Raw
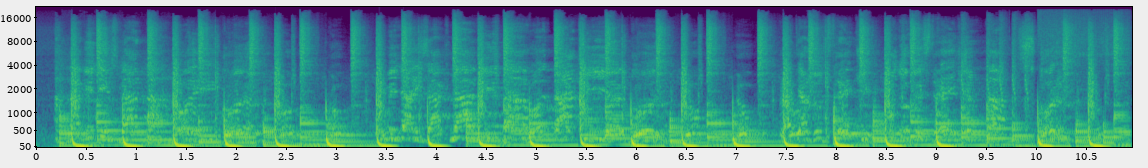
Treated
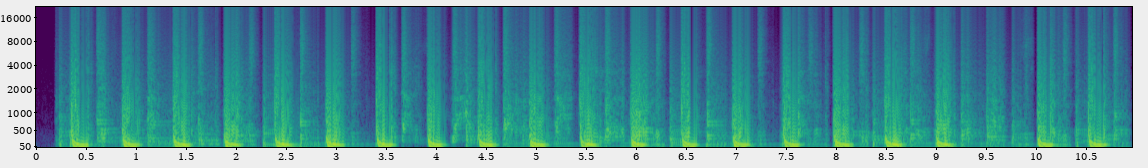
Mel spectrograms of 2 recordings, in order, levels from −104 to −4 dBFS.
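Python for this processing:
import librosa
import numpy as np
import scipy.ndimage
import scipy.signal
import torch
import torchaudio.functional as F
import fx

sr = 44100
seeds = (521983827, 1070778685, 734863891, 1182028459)

y = fx.halfwave_hold(x, sr)
y = y * np.sin(2.0 * np.pi * 50.0 * np.arange(len(y)) / sr)
y = fx.upward_expand(y, sr, threshold_db=-36.0, expansion=2.5)
y = y * 10.0 ** (-2.5 / 20.0)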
